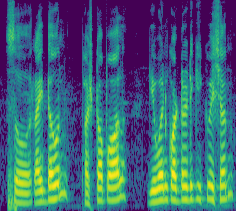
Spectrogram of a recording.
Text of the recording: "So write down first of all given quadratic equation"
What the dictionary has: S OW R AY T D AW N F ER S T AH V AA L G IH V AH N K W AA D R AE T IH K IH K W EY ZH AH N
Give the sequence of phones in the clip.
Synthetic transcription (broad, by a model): S OW R AY T D AW N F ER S T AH P AA L G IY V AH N K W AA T R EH T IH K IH K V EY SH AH N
